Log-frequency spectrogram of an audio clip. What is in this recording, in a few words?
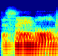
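"disabled", robot voice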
